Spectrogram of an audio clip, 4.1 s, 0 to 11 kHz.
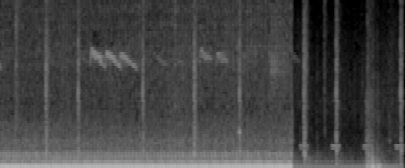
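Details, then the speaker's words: BMW E46 first startup after clutch job with exhaust, prop shaft and starter removed and refitted: rough idle with a sharp regular ticking puff about four a second, exhaust blowing; exhaust leak. "I guess we're going to go on our first drive tomorrow but it sounds quite nice with that exhaust blow that sounds good"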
